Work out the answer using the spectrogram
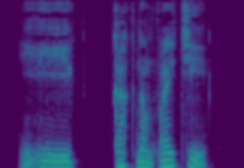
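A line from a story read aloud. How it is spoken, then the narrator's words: Soundless whisper. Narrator (Russian): прошептала она одними губами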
